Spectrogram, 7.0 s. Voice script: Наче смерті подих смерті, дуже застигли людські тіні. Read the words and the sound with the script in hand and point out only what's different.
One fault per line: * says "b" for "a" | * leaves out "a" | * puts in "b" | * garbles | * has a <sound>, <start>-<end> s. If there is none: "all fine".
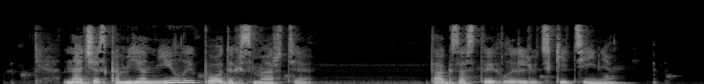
* says "скам'янілий" for "смерті"
* says "так" for "дуже"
